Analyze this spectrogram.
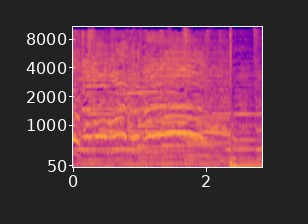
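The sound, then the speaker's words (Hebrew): A large crowd shouts the greeting "Shabbat Shalom, Radio Kol Chai" together in unison, a loud sustained chorus of voices with rising and falling pitch, ending in a sharp thump and low rumble. “תגידו עכשיו רדיו קול חי. שבת שלום רדיו קול חי, חזק. איזה קהל.”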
